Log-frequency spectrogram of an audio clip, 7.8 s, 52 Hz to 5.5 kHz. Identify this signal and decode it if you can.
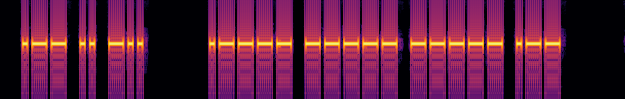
Morse code, heard as a keyed tone, about 20 wpm, 700 Hz. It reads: WID 100W
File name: UK MASTER QSOs TRAINING / 20WPM / UK MASTER QSOs 0020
